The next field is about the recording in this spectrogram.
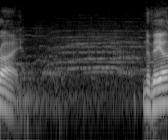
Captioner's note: audience cheering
